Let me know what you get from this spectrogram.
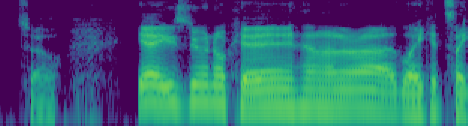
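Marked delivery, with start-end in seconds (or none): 0.1-1.9 bored, uninterested commentator voice, totally bored. Mocking a basketball commentator calling a dull game: bored Richard Jefferson voice. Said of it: "that boring".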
